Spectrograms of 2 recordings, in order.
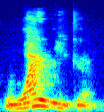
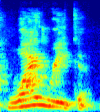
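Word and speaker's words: Yreka: It's actually pronounced Wairika. No, there's two of them, isn't there? Well, Eureka is over on the coast, and that's Wairika.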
